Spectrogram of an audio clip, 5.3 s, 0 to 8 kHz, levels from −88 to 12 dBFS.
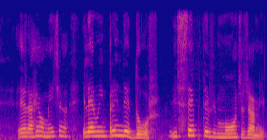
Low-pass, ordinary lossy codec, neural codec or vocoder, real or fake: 7.2 kHz; none; none; real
